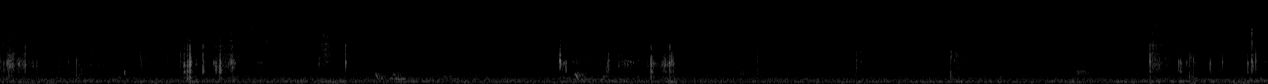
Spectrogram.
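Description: Faint outdoor quiet with a small bird chirping in quick runs of short high notes, twice, and a few scattered soft knocks.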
